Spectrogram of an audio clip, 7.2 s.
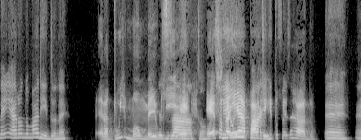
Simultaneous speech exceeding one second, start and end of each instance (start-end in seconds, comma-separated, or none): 3.1-5.5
